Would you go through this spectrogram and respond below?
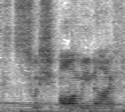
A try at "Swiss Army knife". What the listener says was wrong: Swiss Army knife. You said swish.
